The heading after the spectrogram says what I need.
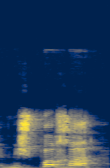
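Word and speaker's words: משפחה: Likewise, family, mishpacha, is not mishpachot, but mishpucha and mishpoches. Stress is different, and of course the Ashkenazic pronunciation is different.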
